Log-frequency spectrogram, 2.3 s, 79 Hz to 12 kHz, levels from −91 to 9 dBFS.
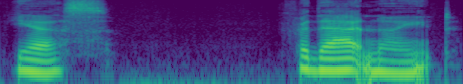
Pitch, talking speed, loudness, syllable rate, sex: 175 Hz, 105 wpm, -17 LUFS, 2.8 syllables/s, female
